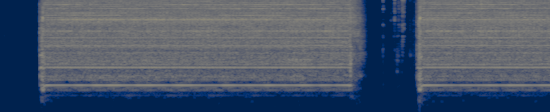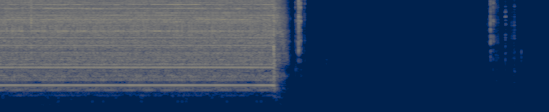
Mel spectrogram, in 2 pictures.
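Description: Small metalworking lathe running with a flat file held against the spinning workpiece: a steady rasping whine in two spells of about three and four seconds, each starting and cutting off sharply.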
